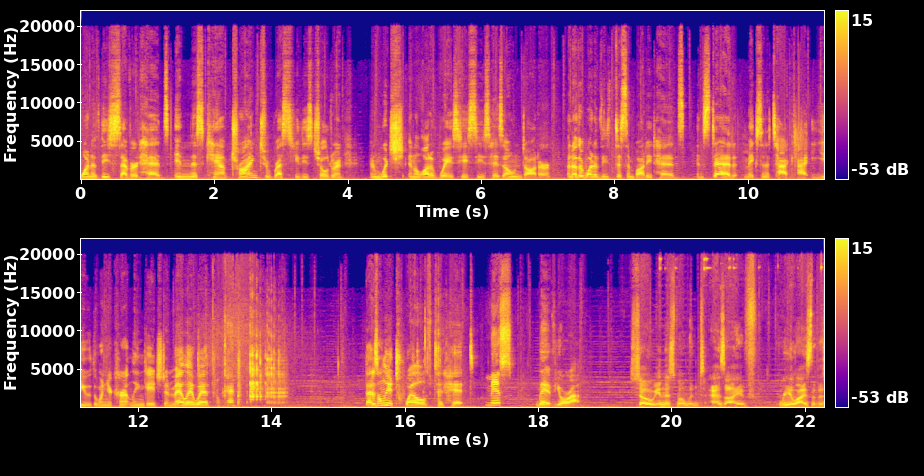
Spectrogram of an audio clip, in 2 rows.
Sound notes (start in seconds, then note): 13.4 die rattles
